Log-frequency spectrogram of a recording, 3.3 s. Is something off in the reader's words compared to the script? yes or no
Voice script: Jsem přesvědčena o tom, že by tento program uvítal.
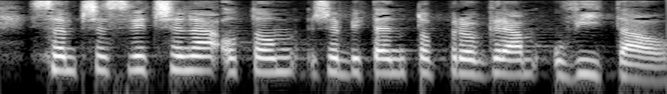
no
